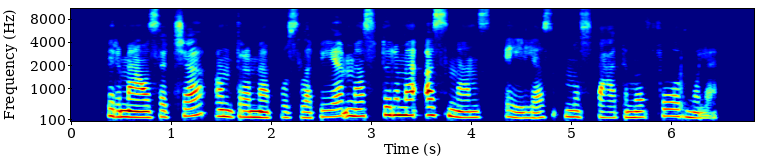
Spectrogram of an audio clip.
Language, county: Lithuanian, Šiauliai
